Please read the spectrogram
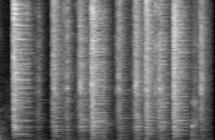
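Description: Electric guitar strummed in quick, choppy funk-style chord strokes, about five a second, each chord cut short.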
